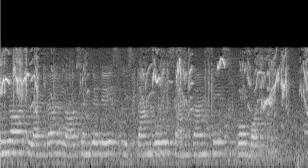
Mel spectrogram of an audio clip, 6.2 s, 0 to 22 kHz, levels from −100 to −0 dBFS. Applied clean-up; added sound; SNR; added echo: none; Bird; -4 dB; none.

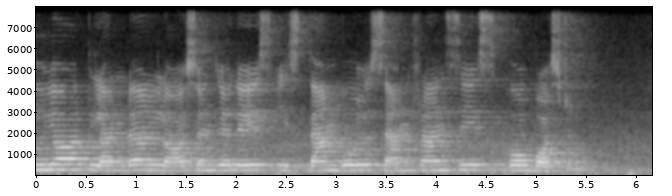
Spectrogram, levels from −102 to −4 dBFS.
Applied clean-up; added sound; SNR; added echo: none; none; none; none.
